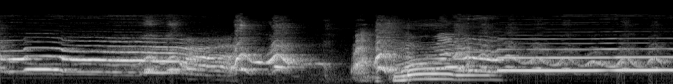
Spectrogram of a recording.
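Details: Duet of a basenji and a Miniature Australian Shepherd singing and howling, steady drawn-out tones breaking into wavering yodel-like swoops, a brief pause, then a long howl ending in fast rhythmic vibrato.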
